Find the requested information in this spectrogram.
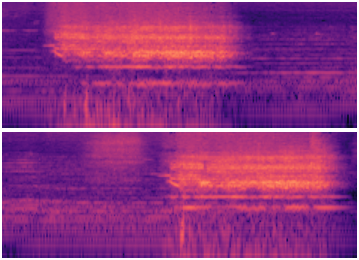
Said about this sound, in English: I give you the resonating chamber of a velociraptor. Listen to this.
